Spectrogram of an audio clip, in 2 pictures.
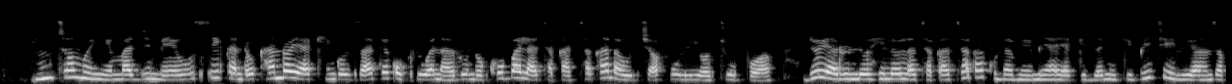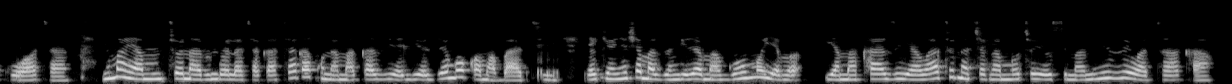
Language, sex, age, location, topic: Swahili, female, 18-24, Nairobi, government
